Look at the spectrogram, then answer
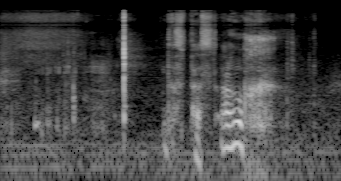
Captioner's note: click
